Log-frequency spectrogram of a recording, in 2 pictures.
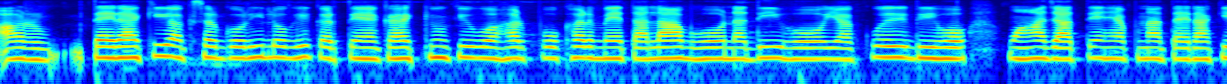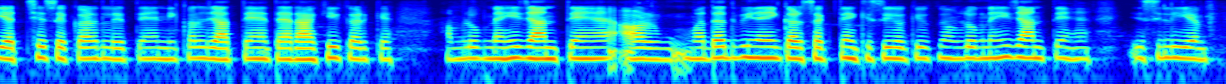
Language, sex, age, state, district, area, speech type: Urdu, female, 45-60, Bihar, Darbhanga, rural, spontaneous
